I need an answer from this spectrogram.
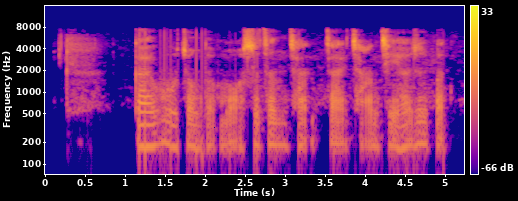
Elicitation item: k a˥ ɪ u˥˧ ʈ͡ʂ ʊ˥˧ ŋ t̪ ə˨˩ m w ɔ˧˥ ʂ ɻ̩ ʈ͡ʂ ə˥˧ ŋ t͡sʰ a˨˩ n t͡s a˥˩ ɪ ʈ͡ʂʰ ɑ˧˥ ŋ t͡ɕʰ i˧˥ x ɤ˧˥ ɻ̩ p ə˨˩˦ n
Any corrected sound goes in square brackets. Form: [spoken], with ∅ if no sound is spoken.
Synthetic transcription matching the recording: k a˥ ɪ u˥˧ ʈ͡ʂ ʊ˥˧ ŋ [d̪] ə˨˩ m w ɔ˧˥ ʂ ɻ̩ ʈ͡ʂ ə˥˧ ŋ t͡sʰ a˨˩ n t͡s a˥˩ ɪ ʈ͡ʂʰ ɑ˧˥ ŋ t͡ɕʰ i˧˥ x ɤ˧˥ ɻ̩ p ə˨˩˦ n

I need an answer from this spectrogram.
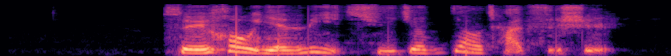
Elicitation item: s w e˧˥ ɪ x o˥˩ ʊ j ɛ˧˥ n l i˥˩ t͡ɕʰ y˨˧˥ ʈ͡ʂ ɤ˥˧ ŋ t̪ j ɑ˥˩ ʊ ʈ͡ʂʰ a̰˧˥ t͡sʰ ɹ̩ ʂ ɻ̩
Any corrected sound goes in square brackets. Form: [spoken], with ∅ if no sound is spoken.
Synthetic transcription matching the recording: s w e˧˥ ɪ x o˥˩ ʊ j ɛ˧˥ n l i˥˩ t͡ɕʰ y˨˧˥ ʈ͡ʂ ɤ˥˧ ŋ t̪ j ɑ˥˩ ʊ ʈ͡ʂʰ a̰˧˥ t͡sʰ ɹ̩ ʂ ɻ̩

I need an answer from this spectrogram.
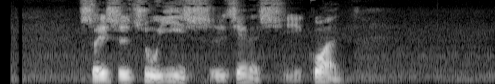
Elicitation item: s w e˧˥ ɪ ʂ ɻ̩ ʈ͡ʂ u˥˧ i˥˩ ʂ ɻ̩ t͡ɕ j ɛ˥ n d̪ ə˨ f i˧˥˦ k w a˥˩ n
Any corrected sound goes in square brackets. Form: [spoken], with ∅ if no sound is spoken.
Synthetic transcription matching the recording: s w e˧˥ ɪ ʂ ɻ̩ ʈ͡ʂ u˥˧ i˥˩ ʂ ɻ̩ t͡ɕ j ɛ˥ n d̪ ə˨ [ɕ] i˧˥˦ k w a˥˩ n

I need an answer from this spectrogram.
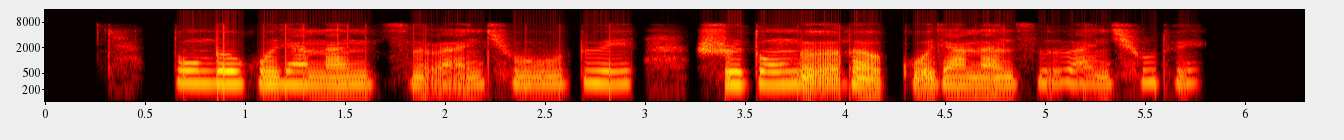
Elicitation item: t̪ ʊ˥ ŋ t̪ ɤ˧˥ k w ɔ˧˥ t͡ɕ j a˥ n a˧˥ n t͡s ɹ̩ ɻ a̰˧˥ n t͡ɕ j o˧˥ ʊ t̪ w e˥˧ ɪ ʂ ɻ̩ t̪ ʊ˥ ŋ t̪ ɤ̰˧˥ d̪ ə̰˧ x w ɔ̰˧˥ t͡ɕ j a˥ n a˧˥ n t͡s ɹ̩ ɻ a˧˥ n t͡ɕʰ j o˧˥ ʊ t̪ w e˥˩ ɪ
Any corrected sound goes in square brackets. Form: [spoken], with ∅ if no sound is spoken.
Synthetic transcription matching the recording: t̪ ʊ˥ ŋ t̪ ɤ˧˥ k w ɔ˧˥ t͡ɕ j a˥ n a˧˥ n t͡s ɹ̩ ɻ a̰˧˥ n [t͡ɕʰ] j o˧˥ ʊ t̪ w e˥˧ ɪ ʂ ɻ̩ t̪ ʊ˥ ŋ t̪ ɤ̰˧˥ d̪ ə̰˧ [k] w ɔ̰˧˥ t͡ɕ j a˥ n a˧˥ n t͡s ɹ̩ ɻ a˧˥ n t͡ɕʰ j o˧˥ ʊ t̪ w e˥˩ ɪ

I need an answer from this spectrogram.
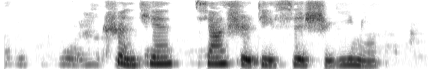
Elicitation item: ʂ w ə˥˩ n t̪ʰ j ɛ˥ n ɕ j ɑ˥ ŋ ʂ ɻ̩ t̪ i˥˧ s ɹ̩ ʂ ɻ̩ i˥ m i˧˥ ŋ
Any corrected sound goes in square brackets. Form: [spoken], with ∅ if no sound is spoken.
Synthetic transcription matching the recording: ʂ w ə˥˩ n t̪ʰ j ɛ˥ n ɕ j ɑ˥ ŋ ʂ ɻ̩ t̪ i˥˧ s ɹ̩ ʂ ɻ̩ i˥ m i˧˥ ŋ

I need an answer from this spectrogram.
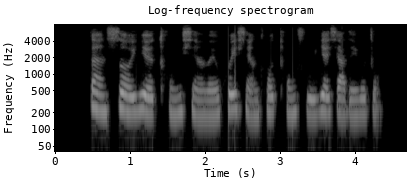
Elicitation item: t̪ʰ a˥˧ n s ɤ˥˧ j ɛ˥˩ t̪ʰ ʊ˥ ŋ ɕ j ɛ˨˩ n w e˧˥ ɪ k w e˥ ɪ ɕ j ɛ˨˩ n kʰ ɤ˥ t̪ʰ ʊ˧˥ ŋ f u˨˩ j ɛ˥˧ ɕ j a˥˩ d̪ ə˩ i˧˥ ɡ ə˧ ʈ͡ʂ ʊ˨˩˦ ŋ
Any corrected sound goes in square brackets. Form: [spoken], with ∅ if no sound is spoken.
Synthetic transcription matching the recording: [t̪] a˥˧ n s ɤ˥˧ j ɛ˥˩ t̪ʰ [ʊ˧˥] ŋ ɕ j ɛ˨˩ n w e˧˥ ɪ [x] w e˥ ɪ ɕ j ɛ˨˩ n kʰ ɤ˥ t̪ʰ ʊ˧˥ ŋ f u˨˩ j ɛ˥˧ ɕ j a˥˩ d̪ ə˩ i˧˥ ɡ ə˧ ʈ͡ʂ ʊ˨˩˦ ŋ

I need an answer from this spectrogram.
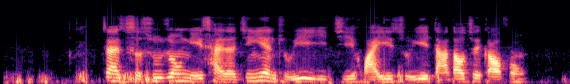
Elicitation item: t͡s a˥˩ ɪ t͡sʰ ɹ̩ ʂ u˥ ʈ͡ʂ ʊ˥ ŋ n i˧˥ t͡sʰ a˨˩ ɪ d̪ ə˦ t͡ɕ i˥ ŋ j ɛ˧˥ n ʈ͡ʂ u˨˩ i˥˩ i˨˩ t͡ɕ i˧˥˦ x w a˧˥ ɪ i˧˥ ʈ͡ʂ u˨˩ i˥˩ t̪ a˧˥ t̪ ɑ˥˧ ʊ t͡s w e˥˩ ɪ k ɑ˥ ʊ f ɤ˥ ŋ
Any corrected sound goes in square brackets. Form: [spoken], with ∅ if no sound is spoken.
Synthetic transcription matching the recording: t͡s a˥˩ ɪ t͡sʰ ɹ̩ ʂ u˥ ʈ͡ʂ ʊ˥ ŋ n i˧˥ t͡sʰ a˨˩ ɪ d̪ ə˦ t͡ɕ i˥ ŋ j [ɛ˥˩] n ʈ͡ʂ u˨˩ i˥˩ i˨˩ t͡ɕ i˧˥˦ x w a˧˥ ɪ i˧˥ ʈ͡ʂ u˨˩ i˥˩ t̪ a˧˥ t̪ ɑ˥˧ ʊ t͡s w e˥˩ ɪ k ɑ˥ ʊ f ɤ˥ ŋ

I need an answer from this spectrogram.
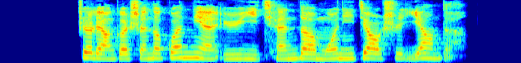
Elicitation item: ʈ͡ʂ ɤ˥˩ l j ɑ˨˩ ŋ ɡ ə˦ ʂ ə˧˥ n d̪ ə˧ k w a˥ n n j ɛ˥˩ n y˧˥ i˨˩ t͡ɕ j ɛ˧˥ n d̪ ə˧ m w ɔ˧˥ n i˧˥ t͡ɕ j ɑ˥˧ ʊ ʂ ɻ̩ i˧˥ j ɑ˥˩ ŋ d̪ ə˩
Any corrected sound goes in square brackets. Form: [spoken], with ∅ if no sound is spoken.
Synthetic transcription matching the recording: ʈ͡ʂ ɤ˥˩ l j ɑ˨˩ ŋ ɡ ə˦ ʂ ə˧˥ n d̪ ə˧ k w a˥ n n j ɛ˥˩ n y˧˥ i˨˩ [t͡ɕʰ] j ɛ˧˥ n d̪ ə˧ m w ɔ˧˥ n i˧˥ t͡ɕ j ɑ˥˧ ʊ ʂ ɻ̩ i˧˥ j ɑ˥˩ ŋ d̪ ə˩

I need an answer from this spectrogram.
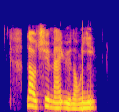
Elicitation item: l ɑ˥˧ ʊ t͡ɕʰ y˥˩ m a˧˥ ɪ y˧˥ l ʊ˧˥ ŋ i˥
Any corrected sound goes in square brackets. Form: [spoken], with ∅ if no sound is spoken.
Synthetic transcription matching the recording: l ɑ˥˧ ʊ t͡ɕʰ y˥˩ m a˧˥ ɪ [y˨˩] l ʊ˧˥ ŋ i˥

